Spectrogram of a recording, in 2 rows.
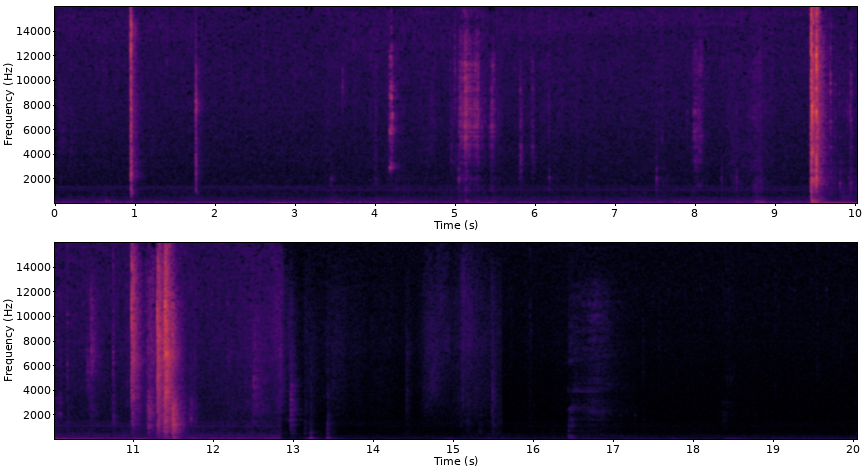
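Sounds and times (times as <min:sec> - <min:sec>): steady low hum: 0:00.0 - 0:12.9.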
